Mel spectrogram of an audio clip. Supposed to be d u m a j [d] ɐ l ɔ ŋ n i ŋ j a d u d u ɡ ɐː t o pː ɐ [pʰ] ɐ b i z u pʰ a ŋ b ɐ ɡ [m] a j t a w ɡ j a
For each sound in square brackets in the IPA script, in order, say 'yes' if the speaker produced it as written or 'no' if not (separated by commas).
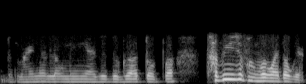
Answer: no, no, yes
